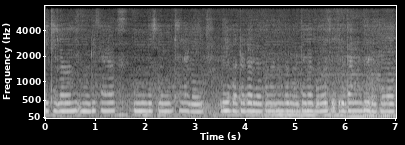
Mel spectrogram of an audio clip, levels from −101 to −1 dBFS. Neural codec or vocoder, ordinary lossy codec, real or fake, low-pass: codec, 32 kHz, 1.9 kbps, SNAC; none; fake; 7.2 kHz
